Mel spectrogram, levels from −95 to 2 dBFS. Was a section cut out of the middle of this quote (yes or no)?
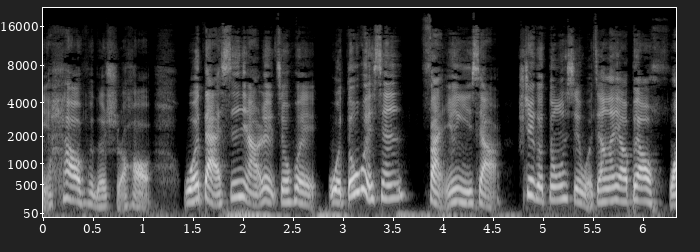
yes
